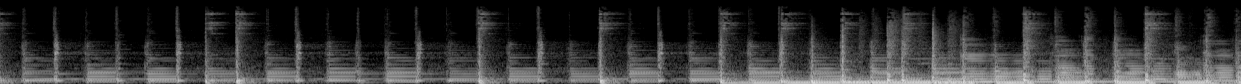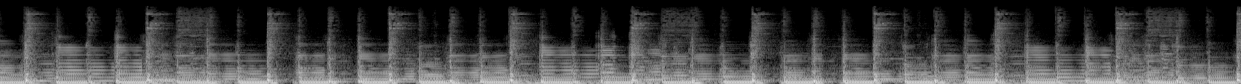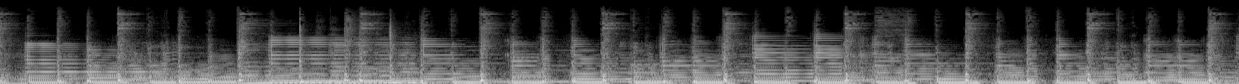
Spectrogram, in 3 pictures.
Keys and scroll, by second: 13.5 alt+h, 26.2 alt+g, 27.0 alt+f, 29.3 alt+h.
